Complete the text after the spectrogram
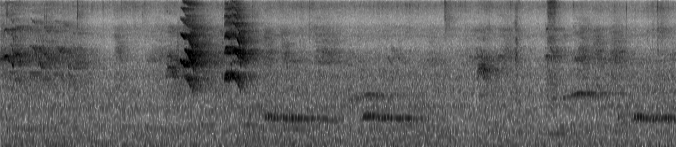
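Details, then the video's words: Early-morning chirping with a pair of sharp, bright high chirps near the two-second mark, surrounded by faint, brief tweets and soft sustained whistled notes in a quiet outdoor setting. "Early morning # Birds # chirping"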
